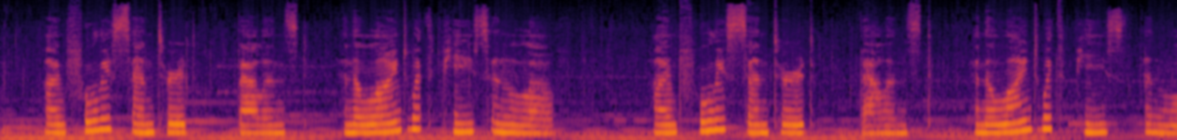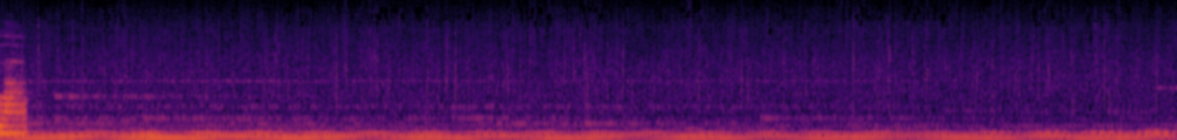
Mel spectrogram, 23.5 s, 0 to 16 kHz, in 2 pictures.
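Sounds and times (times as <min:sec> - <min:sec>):
soft sustained low drone humming: 0:00.0 - 0:18.4
rain pattering: 0:00.0 - 0:23.5
speech: 0:00.4 - 0:05.7, 0:06.5 - 0:12.2.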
